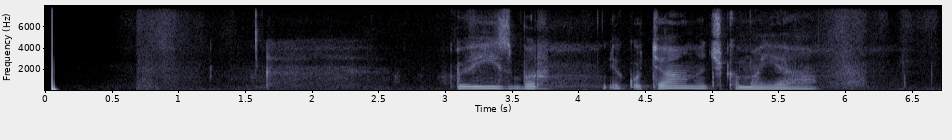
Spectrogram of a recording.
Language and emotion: Russian, sad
